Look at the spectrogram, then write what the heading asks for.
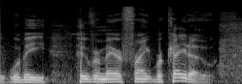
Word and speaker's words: Brocato: the podium today will be Hoover mayor Frank brocato spelled b-r-o-c-a-t-o and Hoover Police Chief Nick durz is spelled d-e-r-z-i-s you may also hear from Lieutenant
